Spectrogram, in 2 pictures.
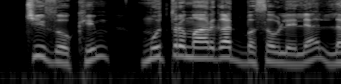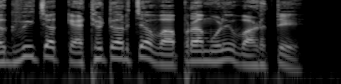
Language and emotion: Marathi, neutral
